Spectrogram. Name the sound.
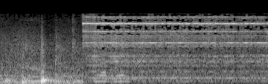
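bell ringing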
